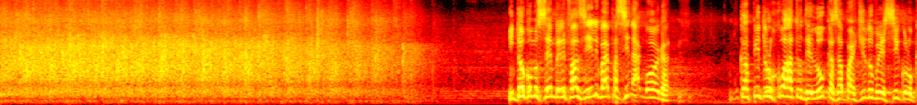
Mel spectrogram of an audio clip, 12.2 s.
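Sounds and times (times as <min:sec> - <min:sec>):
audience applauding loudly: 0:00.0 - 0:06.0
speech: 0:06.8 - 0:09.2, 0:09.9 - 0:12.2.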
